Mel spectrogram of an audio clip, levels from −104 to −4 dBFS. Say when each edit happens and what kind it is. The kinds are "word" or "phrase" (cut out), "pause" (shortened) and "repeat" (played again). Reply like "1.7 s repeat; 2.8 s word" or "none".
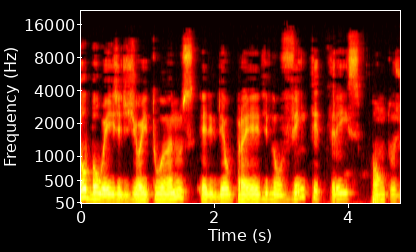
none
